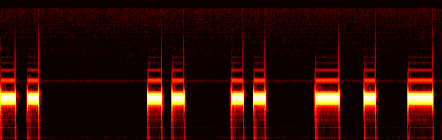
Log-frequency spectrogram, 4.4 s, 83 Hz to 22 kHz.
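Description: Morse sidetone of about 500 Hz keyed by a Begali Sculpture Swing sideswiper: short beeps, mostly in pairs, about a second apart, with one longer beep near the end. The key is being test-keyed as its contact gap is closed down.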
